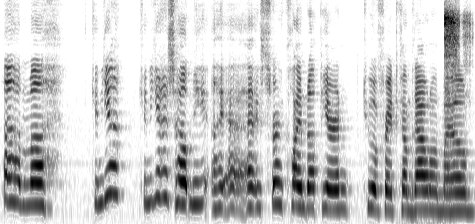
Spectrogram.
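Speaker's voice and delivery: high, soft, quick timid voice; little voice. Acted. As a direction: squeak it out like a scared little creature. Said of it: "you hear a little voice from the tree".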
